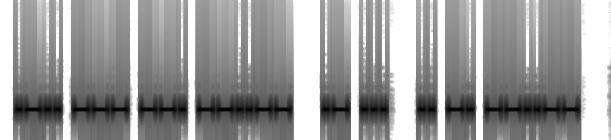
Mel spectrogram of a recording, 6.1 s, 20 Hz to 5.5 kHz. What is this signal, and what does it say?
Morse code, heard as a keyed tone, about 25 wpm, 600 Hz. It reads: LOG, AS IN,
